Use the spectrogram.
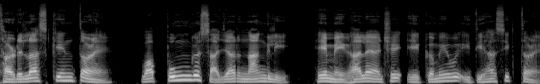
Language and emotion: Goan Konkani, neutral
